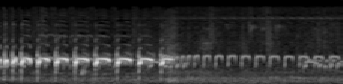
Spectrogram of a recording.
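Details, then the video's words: Local zebra dove singing, a voice suited for use as a lure: loud, rapid cooing notes repeated about three times a second, then a softer series of clipped, even, hooked coos continuing steadily to the end. "Perkutut lokal suara cocok buat pancingan"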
